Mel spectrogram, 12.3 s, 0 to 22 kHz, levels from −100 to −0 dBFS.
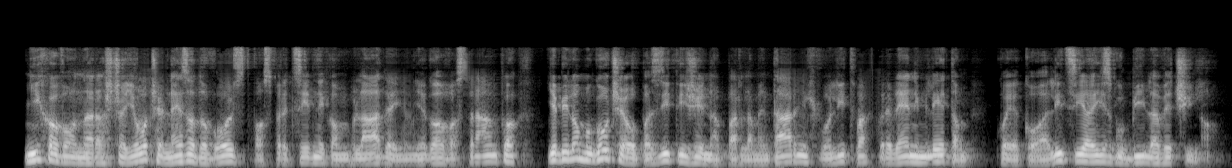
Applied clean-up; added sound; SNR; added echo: neural mask model DeepFilterNet 3.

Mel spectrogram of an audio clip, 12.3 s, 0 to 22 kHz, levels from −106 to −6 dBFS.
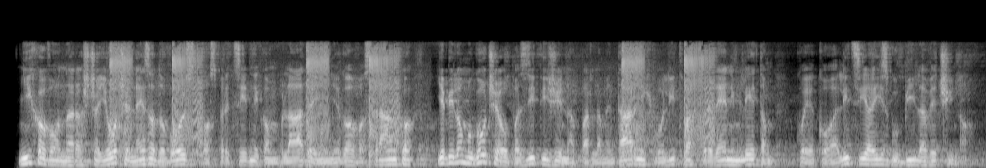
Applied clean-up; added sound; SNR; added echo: none; Fart; 10 dB; reverberation time 1.4 s.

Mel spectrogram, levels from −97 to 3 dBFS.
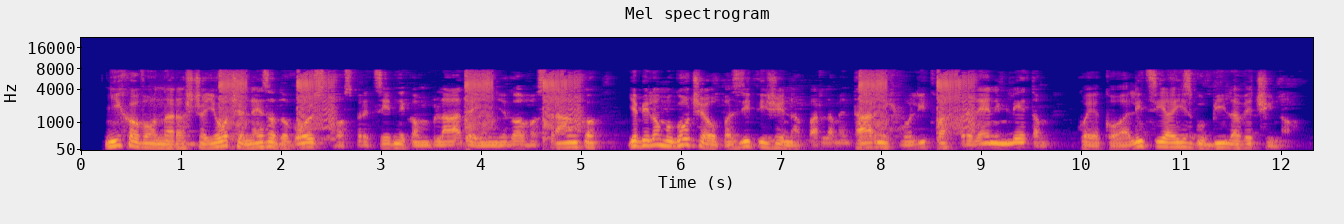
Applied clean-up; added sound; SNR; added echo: classical method WPE with log-MMSE.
